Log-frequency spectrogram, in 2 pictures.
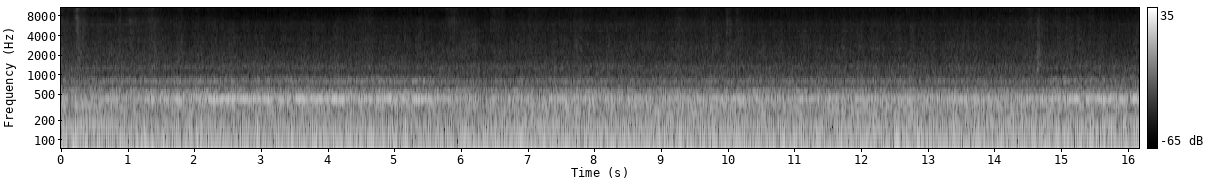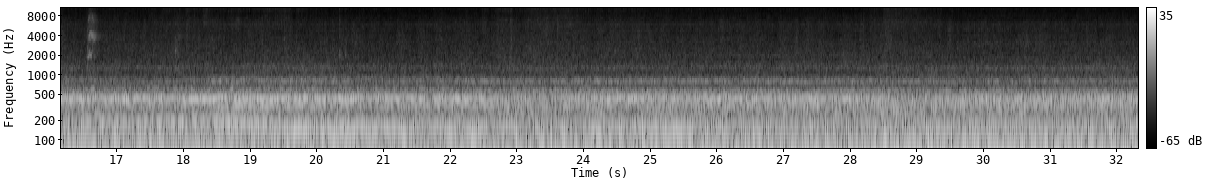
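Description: A standing diesel railcar, its engine idling, heard from inside the carriage: a steady low rumble with a constant hum. There is one brief high squeak about halfway through, and soon after the low hum shifts in pitch.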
